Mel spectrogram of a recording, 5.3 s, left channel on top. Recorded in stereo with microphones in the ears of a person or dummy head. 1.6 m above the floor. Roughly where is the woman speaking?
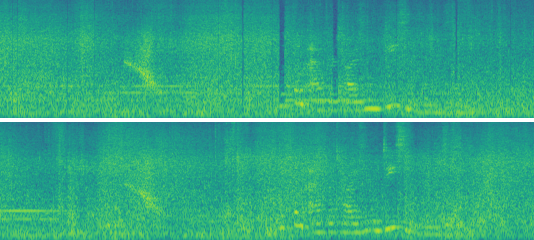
Right.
